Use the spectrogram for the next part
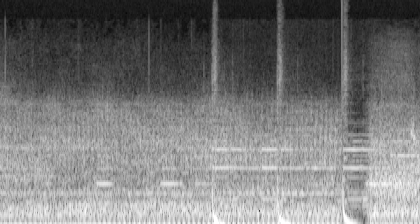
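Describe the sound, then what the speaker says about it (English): A firefighting helicopter flying away over forest to refuel, a steady distant rotor and engine drone with a few sharp clicks and rustles close to the microphone near the end. "you can see the helicopter in the distance"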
